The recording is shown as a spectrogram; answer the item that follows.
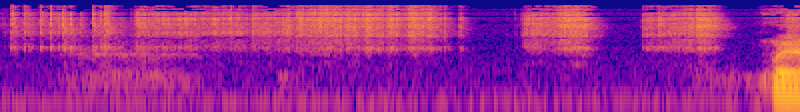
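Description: Straight razor blade scraping through lathered beard stubble on the cheek: one long stroke lasting about two seconds, then two short strokes.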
